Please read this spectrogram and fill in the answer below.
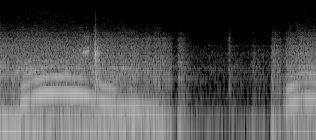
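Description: A single drawn-out vocal call, about a second long, rising and then falling in pitch, then quiet.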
